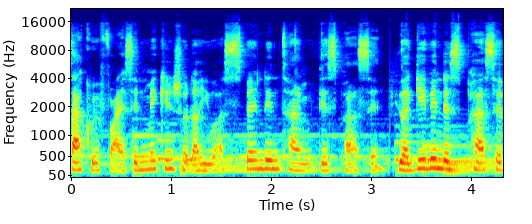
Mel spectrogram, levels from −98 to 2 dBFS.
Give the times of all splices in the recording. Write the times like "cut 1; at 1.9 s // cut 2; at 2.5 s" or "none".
cut 1; at 3.1 s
